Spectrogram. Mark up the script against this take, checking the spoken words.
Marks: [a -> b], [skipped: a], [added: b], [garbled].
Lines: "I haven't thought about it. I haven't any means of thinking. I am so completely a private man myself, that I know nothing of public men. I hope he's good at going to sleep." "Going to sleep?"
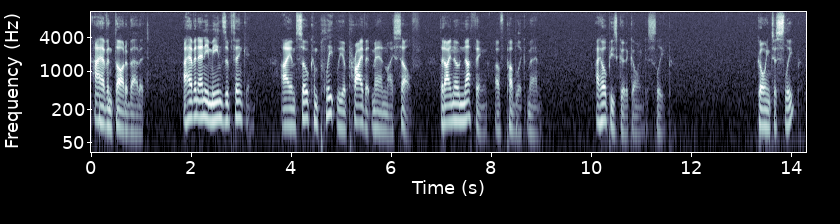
"I haven't thought about it. I haven't any means of thinking. I am so completely a private man myself, that I know nothing of public men. I hope he's good at going to sleep." "Going to sleep?"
